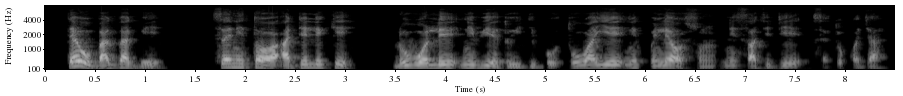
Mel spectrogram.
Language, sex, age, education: Yoruba, male, 30-45, tertiary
